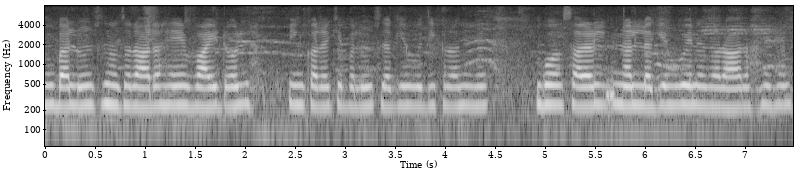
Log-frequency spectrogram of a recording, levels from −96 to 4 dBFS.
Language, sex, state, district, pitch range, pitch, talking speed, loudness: Hindi, female, Madhya Pradesh, Dhar, 225-235 Hz, 230 Hz, 200 wpm, -17 LUFS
